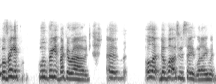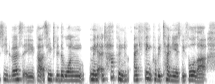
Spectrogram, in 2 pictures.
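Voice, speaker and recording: With a northern English accent, a woman of medium pitch speaks at a very fast pace with lively intonation, in a dry, close sound with no echo. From northern England, Morecambe, Lancashire. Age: 30s. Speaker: play consultant, former teacher. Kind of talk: podcast interview. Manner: chatty, hesitant fillers.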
